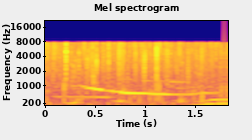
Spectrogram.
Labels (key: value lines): label: biophony
recorder: SoundTrap 300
